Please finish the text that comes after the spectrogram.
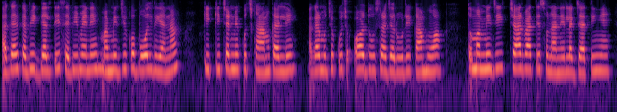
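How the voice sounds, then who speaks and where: A woman playing an overworked young daughter-in-law who is polite but gently mocking, in a family moral skit. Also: high-pitched, flat delivery, moderate pace, natural voice. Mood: pointed.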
